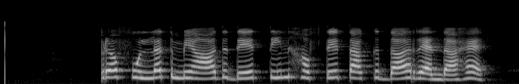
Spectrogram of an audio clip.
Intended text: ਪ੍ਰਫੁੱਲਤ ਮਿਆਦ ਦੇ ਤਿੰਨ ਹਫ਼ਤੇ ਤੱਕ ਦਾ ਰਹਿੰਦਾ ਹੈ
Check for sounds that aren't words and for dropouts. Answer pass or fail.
pass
